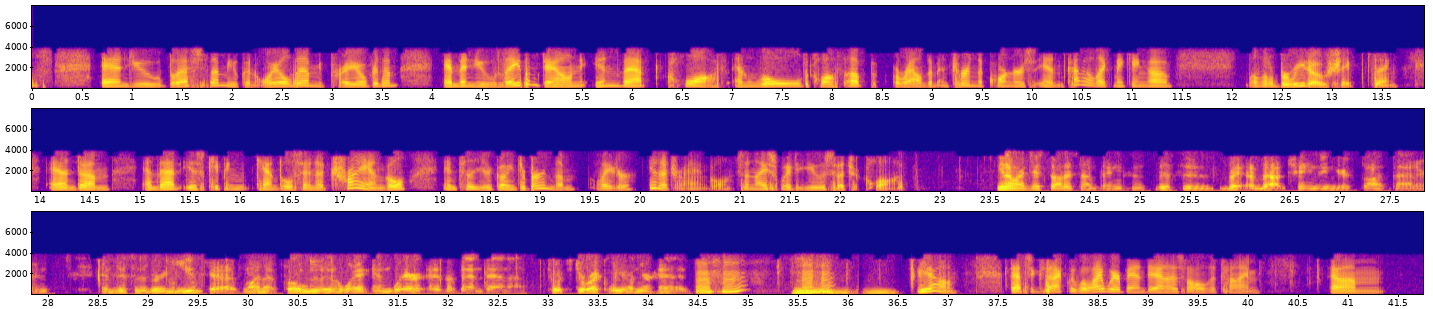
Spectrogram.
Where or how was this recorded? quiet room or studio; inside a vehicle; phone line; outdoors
phone line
